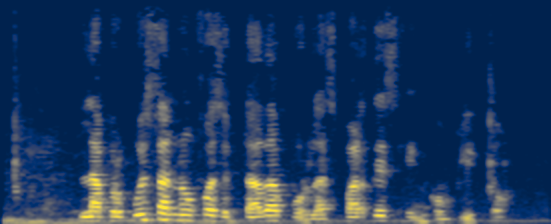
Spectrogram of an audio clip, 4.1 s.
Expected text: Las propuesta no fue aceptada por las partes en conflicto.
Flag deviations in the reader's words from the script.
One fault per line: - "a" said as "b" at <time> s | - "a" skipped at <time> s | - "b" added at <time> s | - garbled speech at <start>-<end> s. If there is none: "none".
- "Las" said as "La" at 0.6 s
